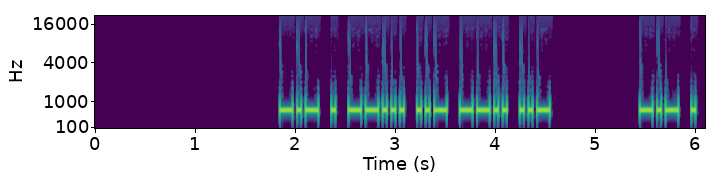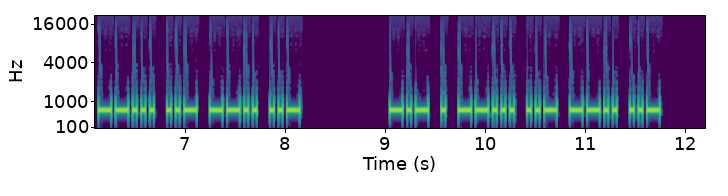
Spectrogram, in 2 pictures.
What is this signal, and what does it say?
Morse code, heard as a keyed tone, about 28 wpm, 700 Hz. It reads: KE7UZU KE7UZU KE7UZU
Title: USA Call Signs - 6 Characters - Repeated 3x - 28wpm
